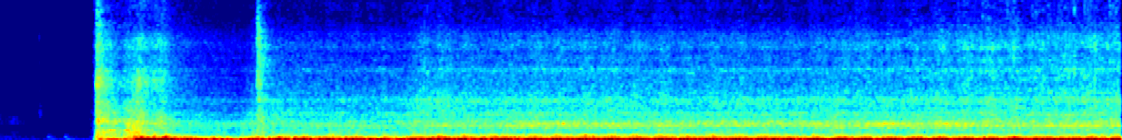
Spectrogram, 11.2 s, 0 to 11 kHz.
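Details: Metro Turbo project, first start after rewiring: fuel and spark are present, but it settles into a lumpy, stumbling idle and misfires badly. Owner suspects wrong timing or a coil wired backwards (cylinders 1/4 swapped with 2/3); this is unconfirmed.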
